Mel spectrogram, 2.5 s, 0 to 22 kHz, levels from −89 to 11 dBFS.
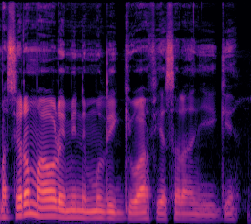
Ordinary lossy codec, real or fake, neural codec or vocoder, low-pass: none; real; none; none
